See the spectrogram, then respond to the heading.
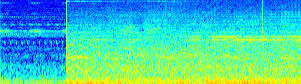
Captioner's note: Vehicles on road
